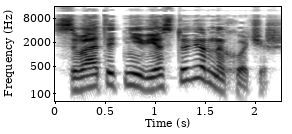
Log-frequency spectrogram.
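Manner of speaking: sly teasing tone. Tidying the dressing table, a woman answers another's talk of a wedding with a mocking remark. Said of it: "насмешливо заметила".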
